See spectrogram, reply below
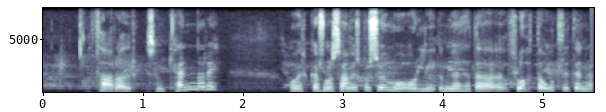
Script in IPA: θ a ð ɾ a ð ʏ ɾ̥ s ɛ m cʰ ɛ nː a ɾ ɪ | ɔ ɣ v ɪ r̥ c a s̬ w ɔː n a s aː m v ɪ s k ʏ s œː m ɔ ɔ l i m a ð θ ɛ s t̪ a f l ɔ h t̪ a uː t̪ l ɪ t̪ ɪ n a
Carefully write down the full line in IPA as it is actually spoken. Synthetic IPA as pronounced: θ a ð ɾ a ð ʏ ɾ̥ s ɛ m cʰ ɛ nː a ɾ ɪ | ɔ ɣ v ɪ r̥ k a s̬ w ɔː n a s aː m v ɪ s k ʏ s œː m ɔ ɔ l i m ɛ ð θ ɛ h t̪ a f l ɔ h t̪ a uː t̪ l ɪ t̪ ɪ n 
